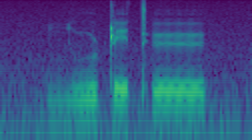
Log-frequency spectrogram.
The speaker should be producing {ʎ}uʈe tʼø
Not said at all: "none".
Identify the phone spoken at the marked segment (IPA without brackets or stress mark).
ʎ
